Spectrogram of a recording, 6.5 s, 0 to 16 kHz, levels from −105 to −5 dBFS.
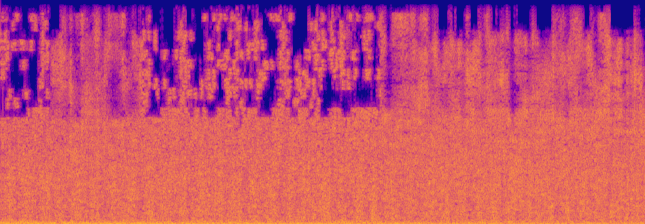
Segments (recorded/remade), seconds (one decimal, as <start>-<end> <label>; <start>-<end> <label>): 0.0-0.5 recorded; 0.5-1.4 remade; 1.4-3.8 recorded; 3.8-6.5 remade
